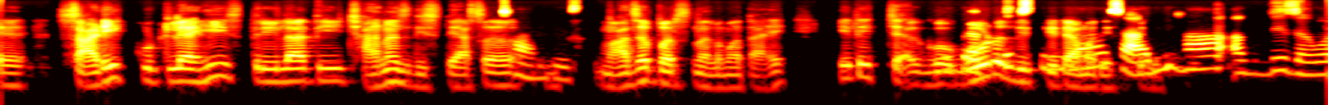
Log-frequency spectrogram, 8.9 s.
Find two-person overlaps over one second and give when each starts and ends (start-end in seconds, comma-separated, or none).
6.2-7.7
